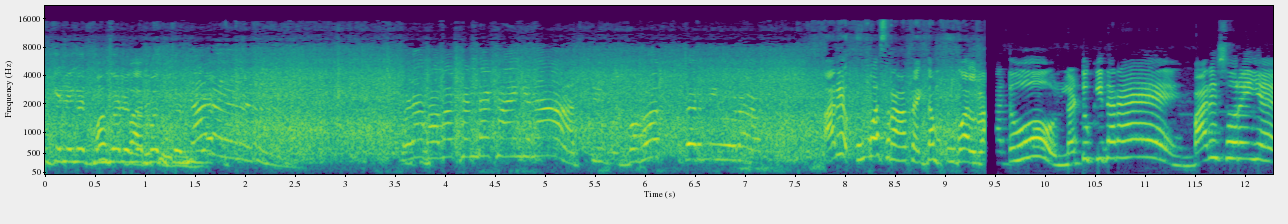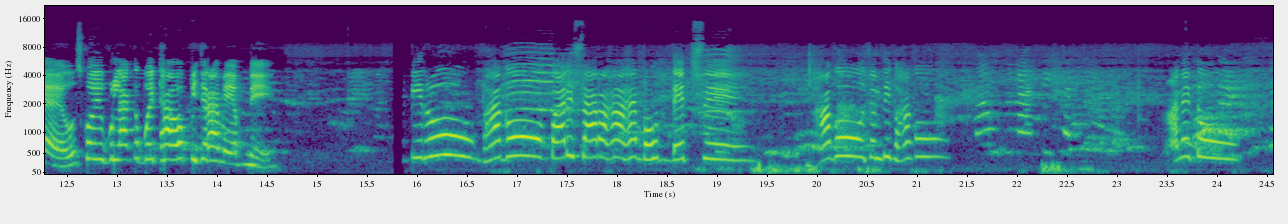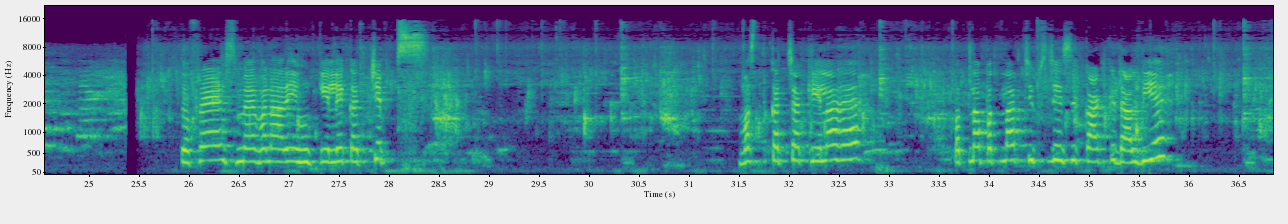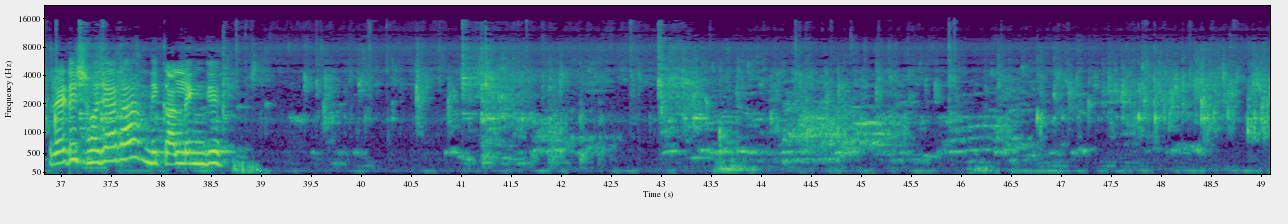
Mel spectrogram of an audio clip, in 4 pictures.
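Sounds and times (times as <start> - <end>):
rain falling: 0.0 - 9.4, 16.6 - 49.0
slices sizzling in hot oil: 0.0 - 9.4, 20.0 - 24.4, 25.3 - 49.0
child calling: 21.5 - 23.0.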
